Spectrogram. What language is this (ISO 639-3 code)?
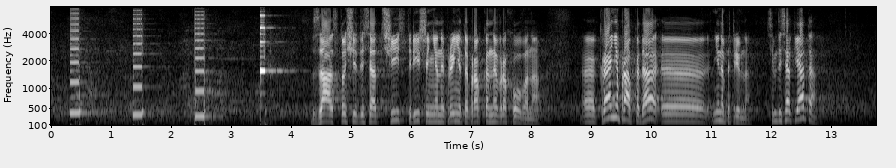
ukr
